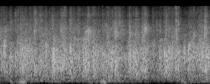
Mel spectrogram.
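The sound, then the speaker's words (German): Loud, steady applause from a stage audience welcoming a guest at a Berlin bar-scene event, a dense unbroken wash of many clapping hands from start to finish. “bitte begrüßen Sie mit einem frenetischen, herzlichen Applaus Susanne Baro Fernandez von der Timbadudelbar.”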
